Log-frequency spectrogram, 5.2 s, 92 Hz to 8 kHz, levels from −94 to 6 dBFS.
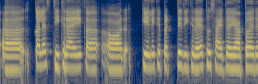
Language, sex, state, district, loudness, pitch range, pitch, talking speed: Hindi, female, Odisha, Khordha, -16 LUFS, 210-245 Hz, 220 Hz, 175 wpm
